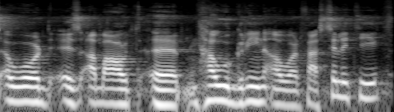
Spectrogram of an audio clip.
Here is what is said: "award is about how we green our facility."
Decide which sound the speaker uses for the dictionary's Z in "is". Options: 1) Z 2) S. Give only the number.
1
